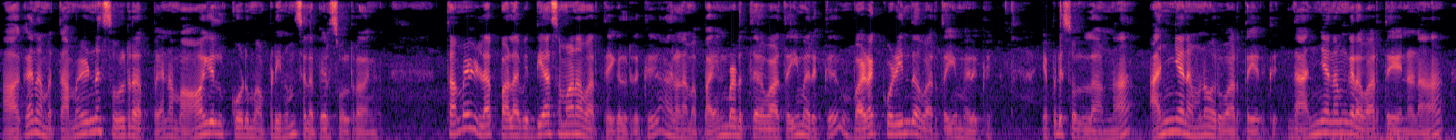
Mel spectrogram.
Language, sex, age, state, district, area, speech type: Tamil, male, 18-30, Tamil Nadu, Nagapattinam, rural, spontaneous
